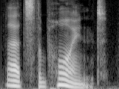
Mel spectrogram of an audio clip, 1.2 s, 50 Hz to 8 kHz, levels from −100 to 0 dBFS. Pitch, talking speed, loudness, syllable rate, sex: 150 Hz, 150 wpm, -17 LUFS, 3.1 syllables/s, female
